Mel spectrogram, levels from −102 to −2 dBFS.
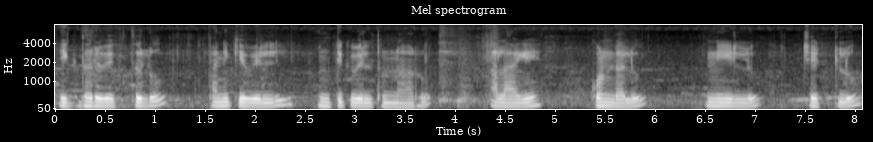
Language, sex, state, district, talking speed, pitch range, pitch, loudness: Telugu, male, Andhra Pradesh, Sri Satya Sai, 75 wpm, 130-155 Hz, 135 Hz, -19 LUFS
